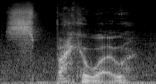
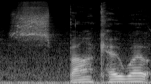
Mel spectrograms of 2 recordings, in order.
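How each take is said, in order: First: The name is pronounced in a harsh way. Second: The name is pronounced in a softer way.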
